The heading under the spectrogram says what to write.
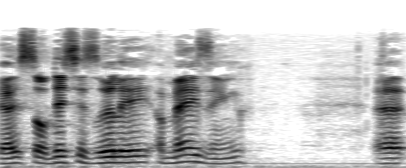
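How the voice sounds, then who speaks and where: Audible room echo surrounds a man with an Israeli accent speaking at a medium pitch and moderate pace in a monotone, flat intonation. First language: Hebrew. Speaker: tour guide. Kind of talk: lecture.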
